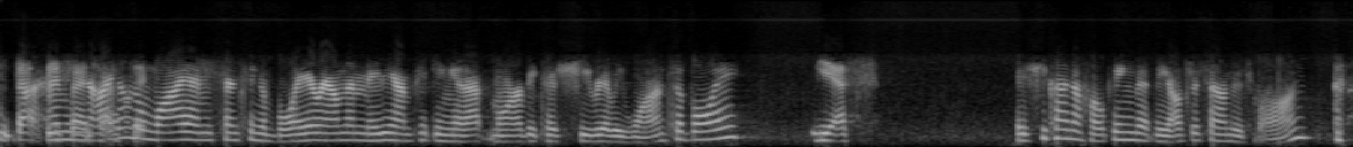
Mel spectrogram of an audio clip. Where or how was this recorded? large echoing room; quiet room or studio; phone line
phone line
